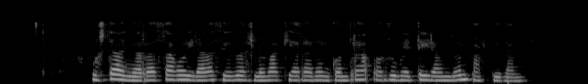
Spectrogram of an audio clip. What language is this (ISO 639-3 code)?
eus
